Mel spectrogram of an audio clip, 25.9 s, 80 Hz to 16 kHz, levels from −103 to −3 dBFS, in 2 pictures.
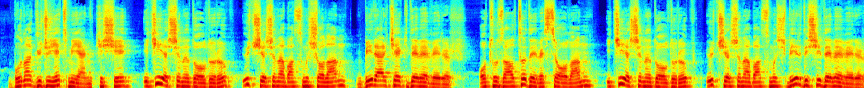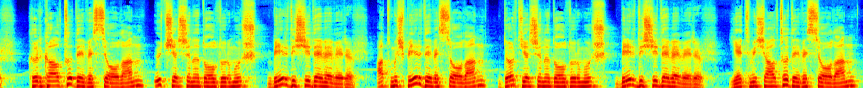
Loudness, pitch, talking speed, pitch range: -12 LUFS, 140 Hz, 120 wpm, 130-155 Hz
